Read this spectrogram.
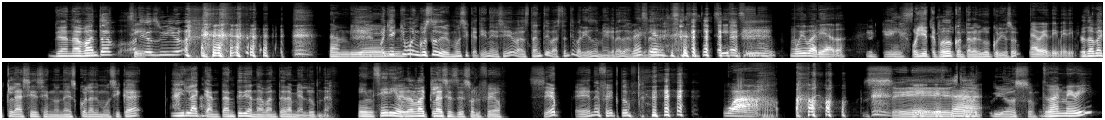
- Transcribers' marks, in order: laugh; chuckle; laugh; laugh; drawn out: "Sí"
- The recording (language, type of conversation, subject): Spanish, podcast, ¿Qué canción te transporta a tu primer amor?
